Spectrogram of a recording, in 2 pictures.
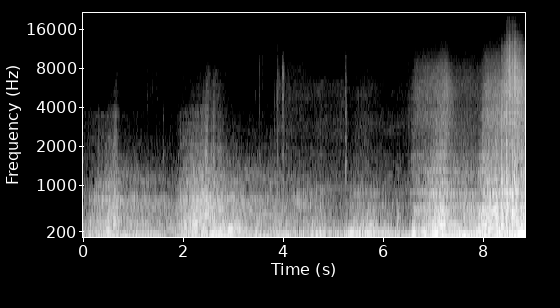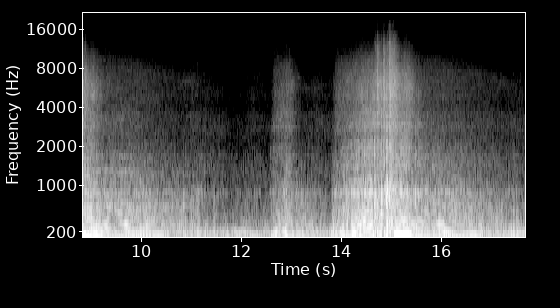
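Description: A 2020 Audi RS Q8 SUV engine revs hard in RS mode, with repeated loud throttle blips that climb and fall, several strong surges close by and no talk over them.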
